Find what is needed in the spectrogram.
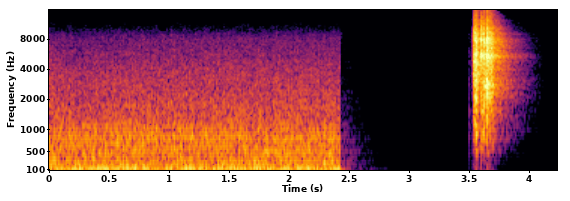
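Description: Steady low road and engine rumble of a car driving, heard from inside, that cuts off abruptly about two and a half seconds in. After a second of silence comes a single short, sharp click-like burst that dies away quickly.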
